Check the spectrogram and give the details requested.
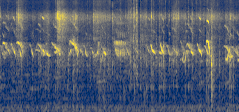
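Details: Chicks eating and chirping, rapid bright peeps in clusters with brief gaps, plus sharp pecking clicks near the end.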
